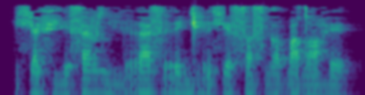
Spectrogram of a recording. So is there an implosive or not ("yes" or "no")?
yes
